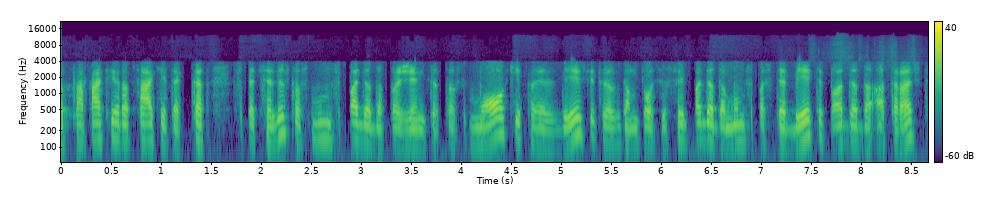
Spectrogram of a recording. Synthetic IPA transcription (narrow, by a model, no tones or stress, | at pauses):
t̪ɑːpɑːt̪ʲiːiɾɐt̪sɑːkʲeːt̪ʲɛkɐt̪sʲpʲɛt͡s̪ʲɛlʲɪst̪ɐsmʊmspɑːd̪ʲɛd̪ɐpɐʒʲɪnʲt̪ʲɪt̪ɐsmoːkʲiːt̪oːjɛsd̪ʲeːsʲt̪ʲiːt̪oːjɛsɡɐmt̪uːsjɪsɐɪpɑːd̪ʲɛd̪ɐmʊmspɐsʲt̪ʲɛbʲeːt̪ʲɪpɑːd̪ʲɛd̪ɐʔɐt̪rɐsʲt̪ʲɪ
